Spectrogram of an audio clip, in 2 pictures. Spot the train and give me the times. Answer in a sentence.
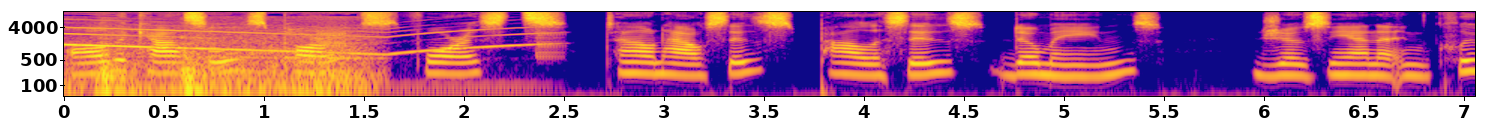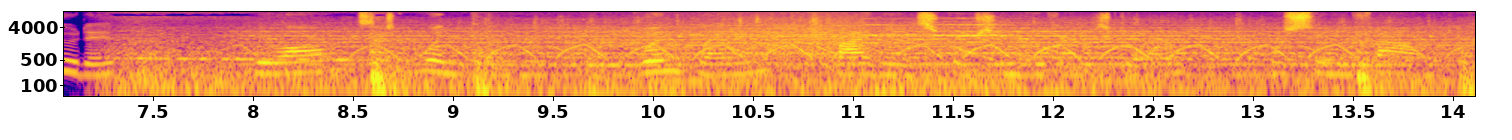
You can hear the train from 0.0 to 1.6 s and from 7.2 to 14.0 s.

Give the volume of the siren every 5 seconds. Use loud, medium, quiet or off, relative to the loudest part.
medium, loud, loud.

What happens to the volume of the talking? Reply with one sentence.
The volume of the talking stays about the same.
